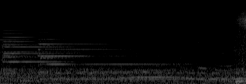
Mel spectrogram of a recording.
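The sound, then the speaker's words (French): Church bells ringing the hour on a street, sustained overlapping metallic tones with long ringing overtones, steady and fairly quiet over a low background hum. “Et maintenant, il y a aussi les cloches. Je pense qu'il indique que c'est 19h.”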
